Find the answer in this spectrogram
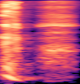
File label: Hurt; Link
